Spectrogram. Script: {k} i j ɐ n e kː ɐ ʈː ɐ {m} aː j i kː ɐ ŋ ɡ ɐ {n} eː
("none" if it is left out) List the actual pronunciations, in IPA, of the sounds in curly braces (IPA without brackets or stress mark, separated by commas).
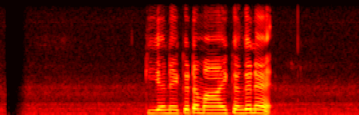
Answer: k, m, n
